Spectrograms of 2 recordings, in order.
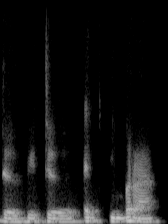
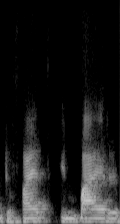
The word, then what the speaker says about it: Divide et Impera: Kayak seperti Divide et Impera itu yang bacanya Divide et Impera, bukan Divide Empire, bukan. Itu bukan bahasa Inggris.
